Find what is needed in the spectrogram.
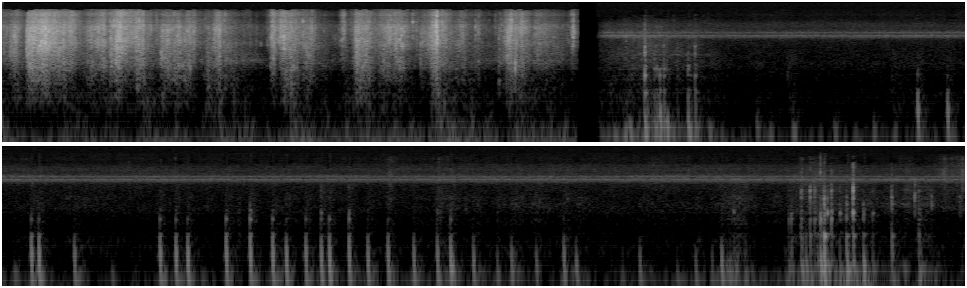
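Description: A hiker's footsteps crunching through leaf litter on a forest trail for the first few seconds, ending in an abrupt cut. After the cut comes a quieter stretch: a steady high-pitched hum under a run of soft, irregular low thumps, with crunching returning near the end.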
